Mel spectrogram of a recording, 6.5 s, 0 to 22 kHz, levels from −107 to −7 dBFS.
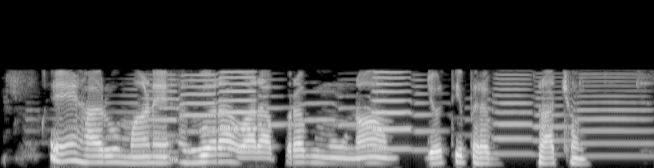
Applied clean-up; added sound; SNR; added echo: classical method Wiener filter.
